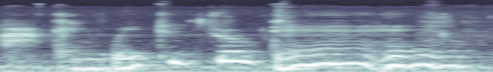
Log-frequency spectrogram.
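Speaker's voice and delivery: slow eager whisper; excited whisper. Real, not acted. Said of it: "whispered excitement".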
